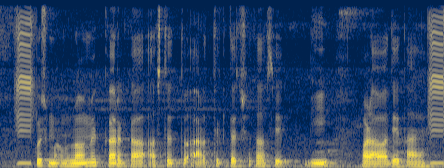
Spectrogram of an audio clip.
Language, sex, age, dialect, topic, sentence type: Hindi, male, 18-24, Kanauji Braj Bhasha, banking, statement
